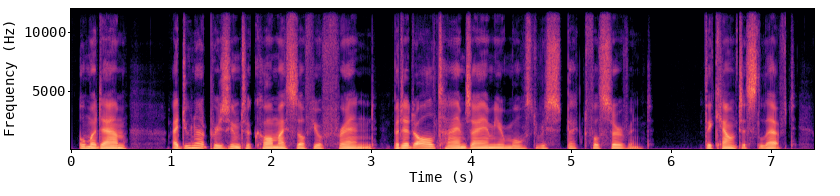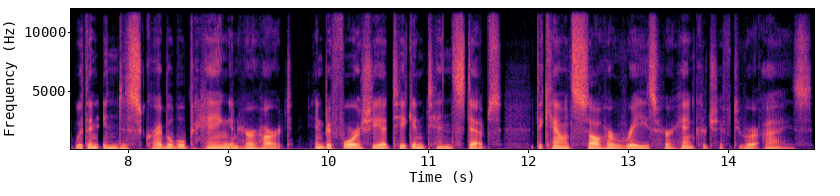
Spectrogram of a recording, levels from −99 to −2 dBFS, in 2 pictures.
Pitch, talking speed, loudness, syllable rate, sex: 110 Hz, 195 wpm, -21 LUFS, 5.3 syllables/s, male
